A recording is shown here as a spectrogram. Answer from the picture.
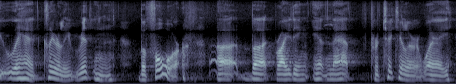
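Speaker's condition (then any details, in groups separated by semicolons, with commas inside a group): Spasmodic dysphonia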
